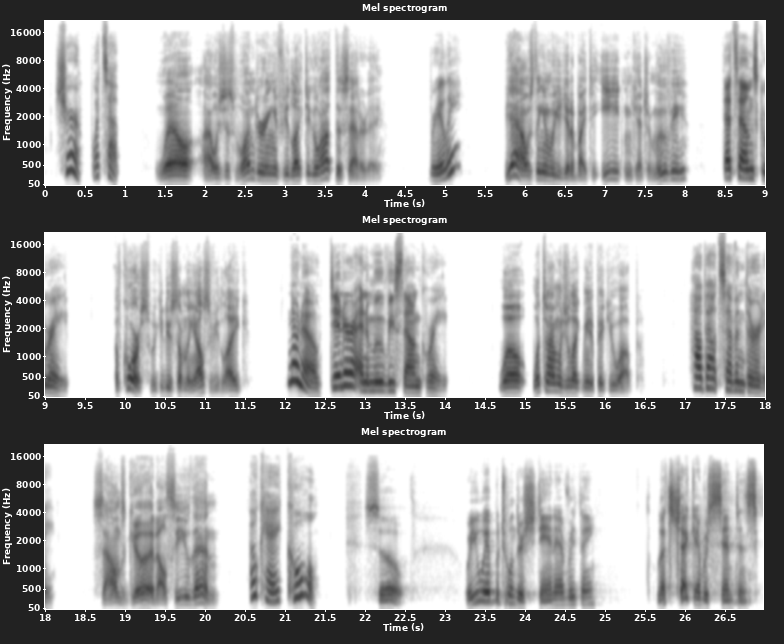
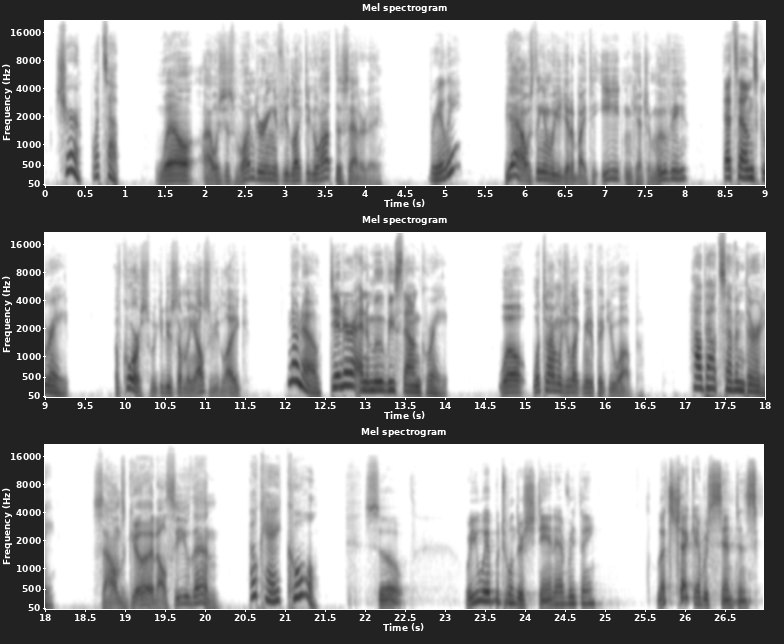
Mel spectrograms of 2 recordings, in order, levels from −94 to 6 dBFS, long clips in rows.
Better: second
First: thin; somewhat; fading below 350 Hz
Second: none

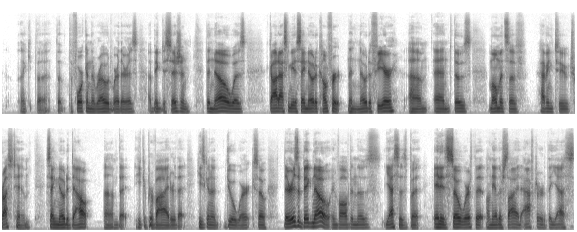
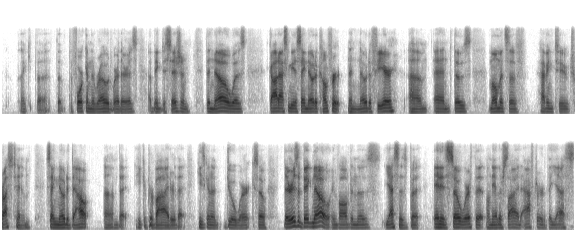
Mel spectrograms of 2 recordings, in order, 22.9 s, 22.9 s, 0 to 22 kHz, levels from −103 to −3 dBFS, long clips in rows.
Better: first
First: none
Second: garbled, watery; badly; nothing above 8 kHz

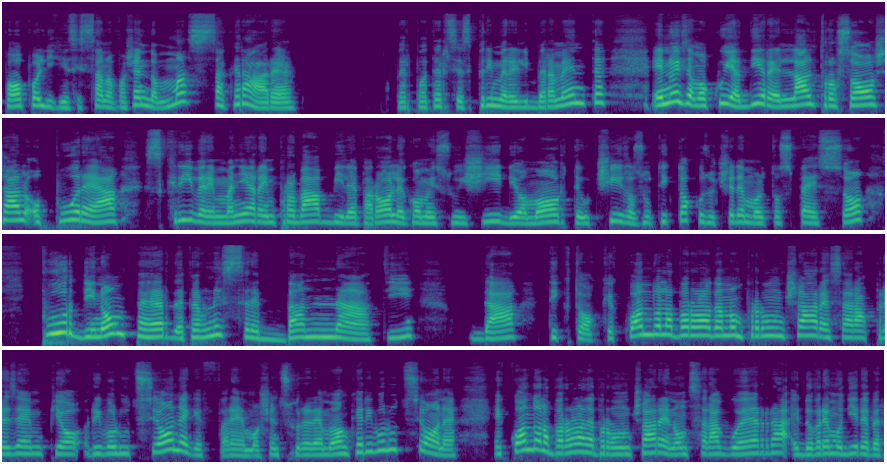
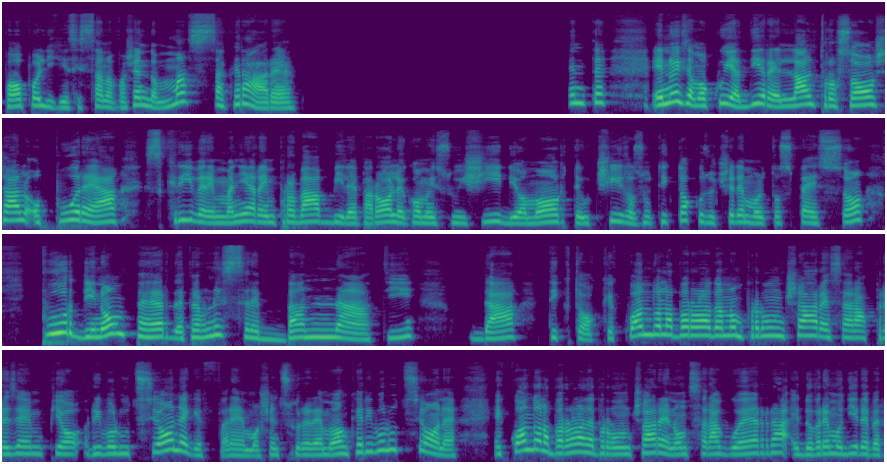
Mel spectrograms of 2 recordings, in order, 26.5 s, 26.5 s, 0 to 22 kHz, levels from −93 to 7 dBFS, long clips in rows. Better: first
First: none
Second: audio cutting out; at 2.5 s for 1.5 s

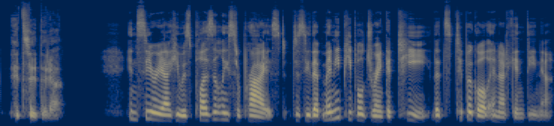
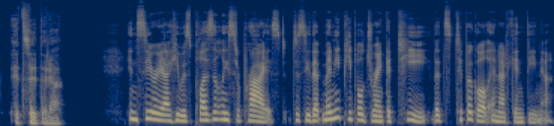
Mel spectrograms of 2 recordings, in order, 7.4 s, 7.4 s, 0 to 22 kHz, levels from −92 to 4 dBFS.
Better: second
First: thin; very; fading below 300 Hz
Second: none

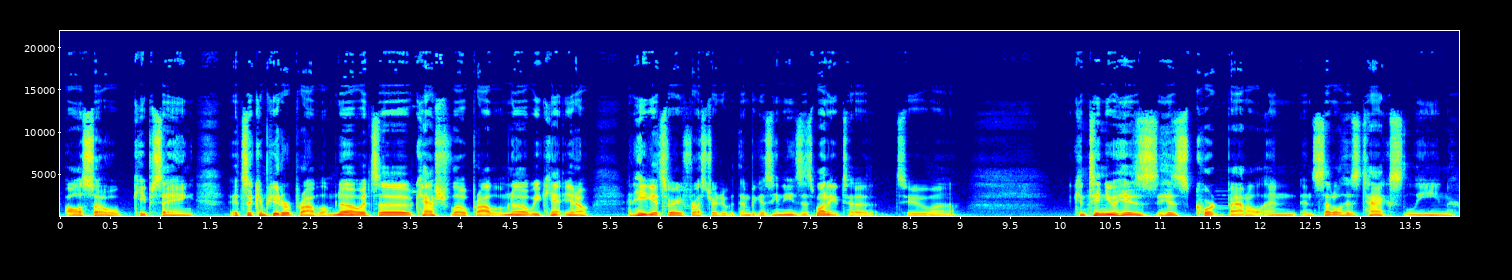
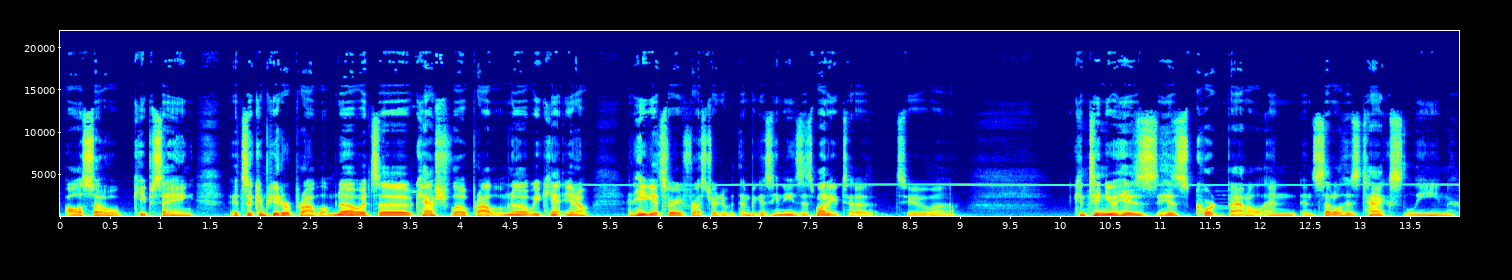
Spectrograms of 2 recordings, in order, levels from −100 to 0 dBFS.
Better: first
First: none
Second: high-pitched whine; faint; from 5 s on; 3.5 kHz, 35 dB below the speech

